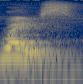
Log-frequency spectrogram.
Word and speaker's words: race: और एक बात याद रखिएगा कि English में R वो हमारा उर्दू वाला रे नहीं है कि र की तरह आप इसे pronounce करें. देखिए मैं race नहीं कह रहा, मैं बोल रहा हूँ race, race, range, rest, suggestion.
